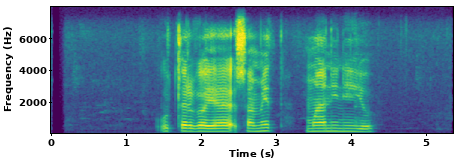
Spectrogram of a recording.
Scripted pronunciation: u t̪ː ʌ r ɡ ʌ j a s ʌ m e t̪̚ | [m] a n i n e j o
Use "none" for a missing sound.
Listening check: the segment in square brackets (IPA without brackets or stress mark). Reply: m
